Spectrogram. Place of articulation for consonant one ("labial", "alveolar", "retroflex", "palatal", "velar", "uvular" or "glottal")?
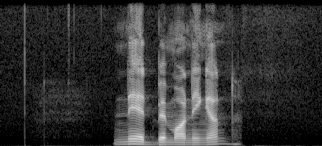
alveolar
